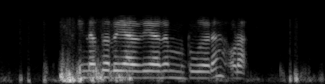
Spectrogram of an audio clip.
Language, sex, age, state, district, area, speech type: Santali, female, 30-45, Jharkhand, Seraikela Kharsawan, rural, conversation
